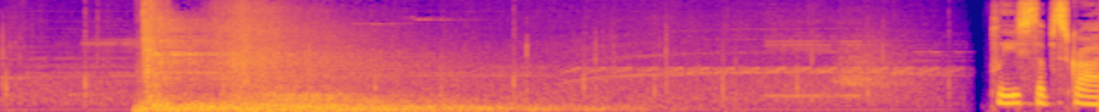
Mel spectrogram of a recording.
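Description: A bright musical fanfare bursts in and slowly fades.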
